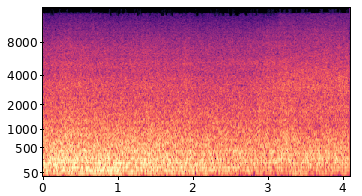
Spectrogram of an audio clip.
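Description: Large ocean waves over three metres high breaking hard against the rocks of Ilha Anchieta, a continuous loud roar of surf with no talk.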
